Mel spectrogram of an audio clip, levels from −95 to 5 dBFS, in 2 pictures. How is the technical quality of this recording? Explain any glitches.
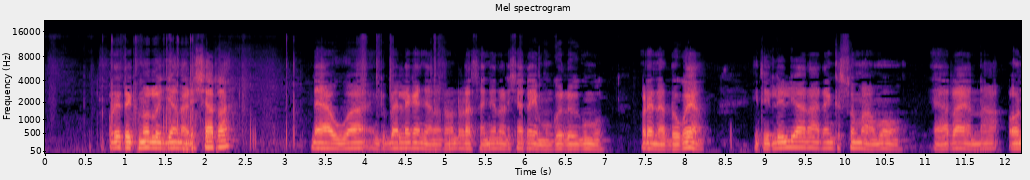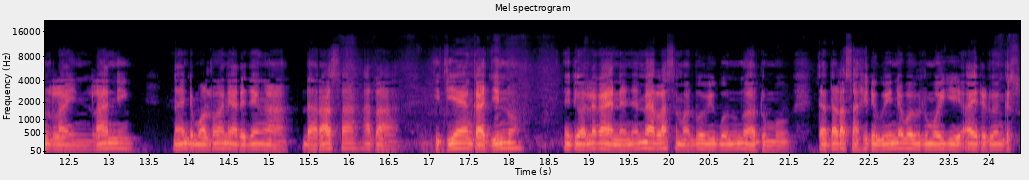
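The recording is noticeably degraded from start to finish. Across the whole speech clip, s sounds come out gritty and lispy, with a metallic sheen on the treble that sits loosely over the lower range. This is likely HE-AAC compression at a very low rate, consistent with about 20 kbps. Only the lower spectrum is properly coded, and the treble is rebuilt by copying lower bands upward under a coarse envelope, so the high harmonics fail to line up with the real ones.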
